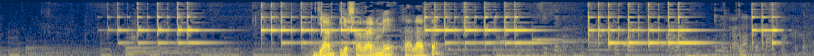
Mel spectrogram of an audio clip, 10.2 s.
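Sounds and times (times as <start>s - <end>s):
phone find-device alert chime tones: 1.2s - 10.0s
speech: 4.0s - 5.6s.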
